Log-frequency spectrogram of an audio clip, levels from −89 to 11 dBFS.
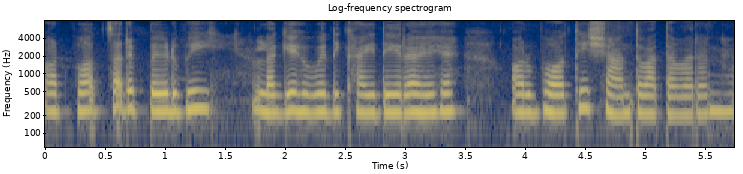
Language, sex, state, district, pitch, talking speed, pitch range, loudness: Hindi, female, Uttar Pradesh, Jyotiba Phule Nagar, 230 Hz, 175 wpm, 225-240 Hz, -16 LUFS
